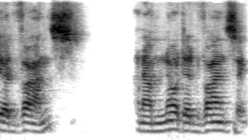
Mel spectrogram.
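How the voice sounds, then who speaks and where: The speaker has a Scottish accent. The background is quiet. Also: man. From Scotland. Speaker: policy analyst. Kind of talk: conference presentation. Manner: halting.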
